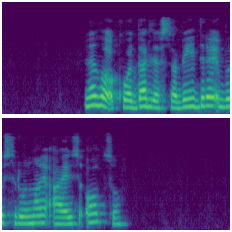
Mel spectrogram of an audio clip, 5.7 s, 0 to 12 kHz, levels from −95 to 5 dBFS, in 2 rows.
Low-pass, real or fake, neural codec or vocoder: 7.2 kHz; fake; codec, 16 kHz, 8 kbps, FreqCodec, smaller model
